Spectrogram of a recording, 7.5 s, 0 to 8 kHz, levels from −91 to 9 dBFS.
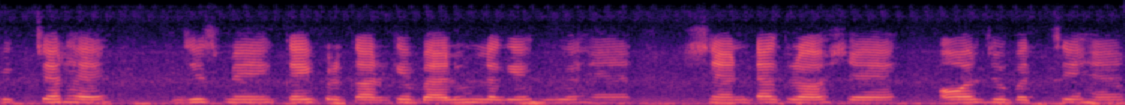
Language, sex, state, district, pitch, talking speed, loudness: Hindi, female, Uttar Pradesh, Budaun, 205 Hz, 145 wpm, -18 LUFS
